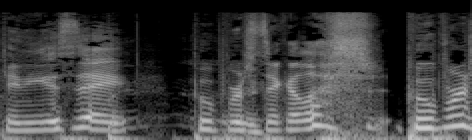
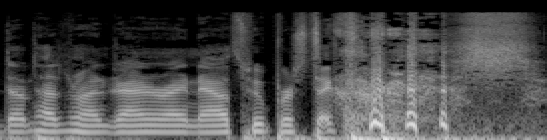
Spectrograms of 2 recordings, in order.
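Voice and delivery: mock drunk slur; 6 dB louder than usual. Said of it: "that's what I said".

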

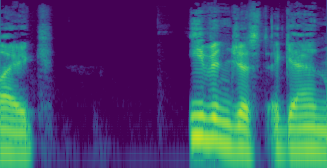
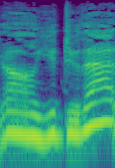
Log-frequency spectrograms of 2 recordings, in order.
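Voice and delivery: surprised boss; 10 semitones higher than usual. Retold or imitated. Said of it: "he's like".

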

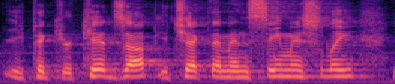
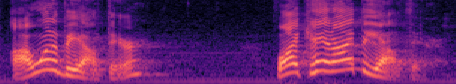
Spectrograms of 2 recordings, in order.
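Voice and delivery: rising, much higher whine on the question; whiny complaint; 8 semitones higher, 3 dB louder than usual. Retold or imitated. Martha complaining she can't be with Jesus, whining. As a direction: plead like a left-out sister.

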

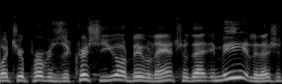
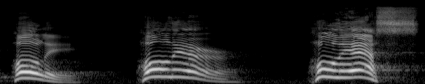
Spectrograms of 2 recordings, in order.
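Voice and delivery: loud and building, climbing much higher on each word; angels' escalating proclamation; 8 semitones higher, 10 dB louder, much slower than usual. Acted. Preacher voices angels as if in English, rising exultant shout. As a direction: proclaim it big, pitch soaring to the last word. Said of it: "what the angels are saying, if they spoke English".

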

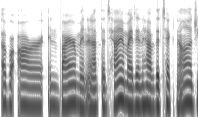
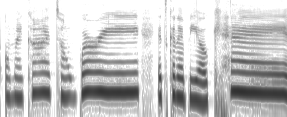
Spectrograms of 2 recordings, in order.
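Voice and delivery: higher, slow soothing reassurance; mock consoling; 8 semitones higher, slower than usual. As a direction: coo it like calming a crying friend. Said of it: "like, consoling her".

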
